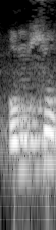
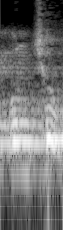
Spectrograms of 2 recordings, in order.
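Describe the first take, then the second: First: The middle consonant is a clear s sound. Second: The middle consonant is a ch sound. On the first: The speaker calls it right. "પુંસુ બોલવાનું" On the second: The speaker calls it wrong. "એની જગ્યાએ પુંછું બોલી દીધું"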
